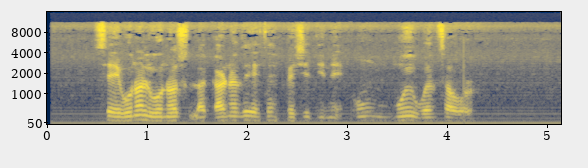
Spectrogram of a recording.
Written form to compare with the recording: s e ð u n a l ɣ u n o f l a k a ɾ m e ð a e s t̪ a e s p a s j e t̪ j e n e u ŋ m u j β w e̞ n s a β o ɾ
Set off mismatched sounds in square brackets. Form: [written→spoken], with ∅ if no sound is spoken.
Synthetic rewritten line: s e [ð→ɣ] u n a l ɣ u n o [f→s] l a k a ɾ [m→n] e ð [a→e] e s t̪ a e s p [a→e] s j e t̪ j e n e u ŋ m u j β w e̞ n s a β o ɾ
